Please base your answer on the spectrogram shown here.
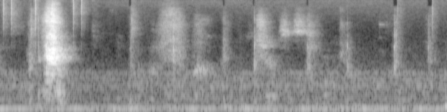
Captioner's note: none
